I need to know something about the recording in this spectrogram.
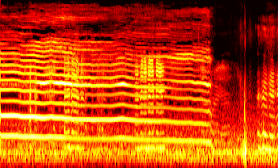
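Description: A young child's single long, high-pitched wail, held for about three seconds and sinking slowly in pitch before it cuts off sharply, followed by a couple of short knocks.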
